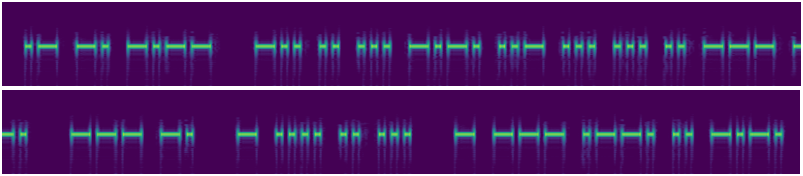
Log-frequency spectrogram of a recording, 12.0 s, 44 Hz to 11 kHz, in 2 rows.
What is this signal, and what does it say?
Morse code, heard as a keyed tone, about 25 wpm, 600 Hz. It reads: ANY DISCUSSION ON THIS TOPIC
